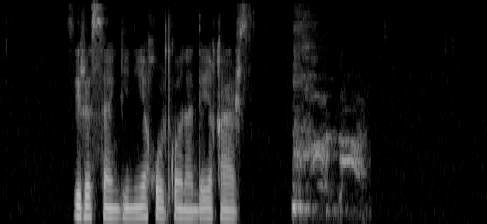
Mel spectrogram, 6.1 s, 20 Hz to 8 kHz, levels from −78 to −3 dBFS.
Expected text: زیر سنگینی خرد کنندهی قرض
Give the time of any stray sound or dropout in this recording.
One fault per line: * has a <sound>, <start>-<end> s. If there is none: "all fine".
* has a laugh, 3.6-4.7 s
